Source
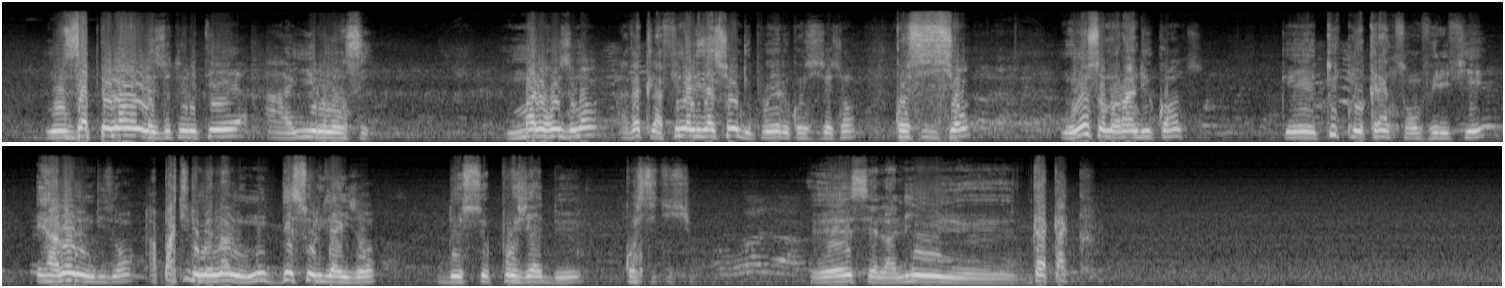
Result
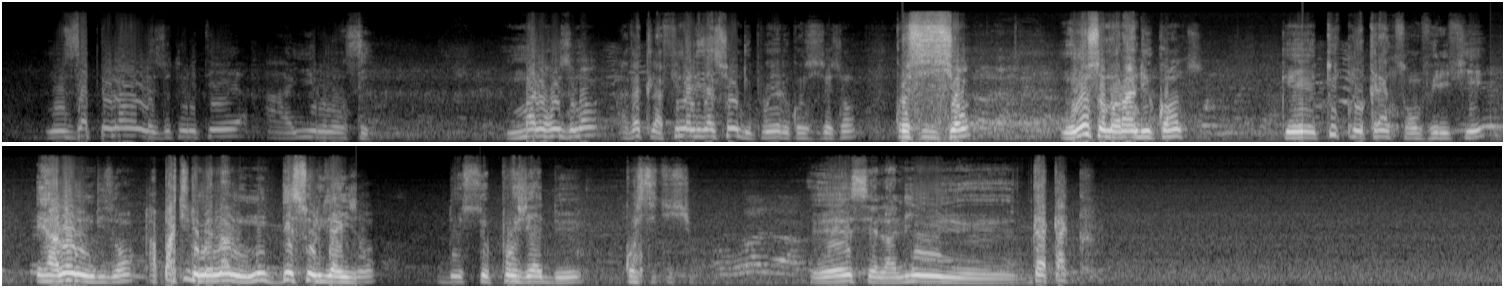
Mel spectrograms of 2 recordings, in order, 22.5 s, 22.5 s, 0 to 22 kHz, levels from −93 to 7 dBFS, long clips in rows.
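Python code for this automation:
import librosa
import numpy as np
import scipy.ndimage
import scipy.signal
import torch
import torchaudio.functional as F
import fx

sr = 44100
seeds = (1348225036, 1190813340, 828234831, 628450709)

y = fx.gain(x, sr, db=fx.steps((0.0, -19.0), (2.67, -7.0), (6.75, 4.0), (9.75, -3.0), (11.16, 4.0), (13.91, -7.5), (14.84, 2.0)))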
